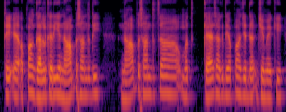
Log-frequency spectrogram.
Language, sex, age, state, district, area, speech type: Punjabi, male, 18-30, Punjab, Rupnagar, rural, spontaneous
